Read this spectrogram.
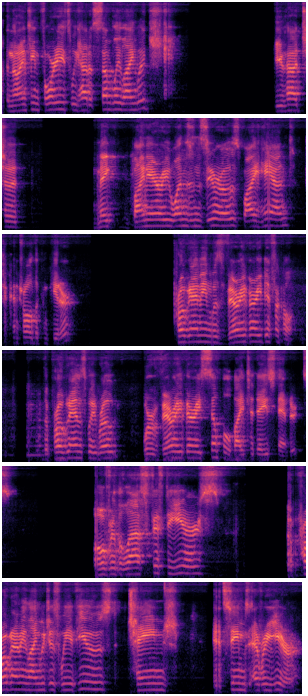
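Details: Adult speaker; normal speech.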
